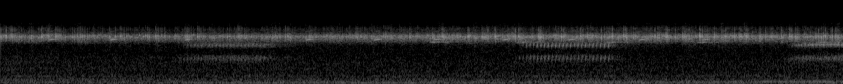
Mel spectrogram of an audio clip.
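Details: After dark in a North Carolina backwoods swamp, tree frogs give scattered short nasal trills, three or four in a few seconds, beneath a loud, steady shrill chorus.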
